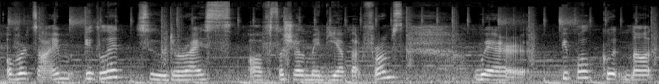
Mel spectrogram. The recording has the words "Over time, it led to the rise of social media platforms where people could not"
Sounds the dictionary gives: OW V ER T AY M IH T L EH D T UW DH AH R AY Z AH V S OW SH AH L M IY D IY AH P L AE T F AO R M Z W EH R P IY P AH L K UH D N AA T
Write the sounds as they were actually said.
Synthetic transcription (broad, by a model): OW V ER T AY M IH T L EH D T UW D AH R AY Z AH F S OW SH AH L M IY D IY AH P L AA T F AO R M S W EH R P IY P AH L K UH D N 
